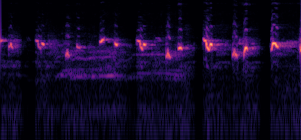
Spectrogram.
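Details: Sooty-headed bulbul singing in the ropel style at dawn: a quick run of short whistled notes that slide up and down and are repeated about every third of a second. The phrases are bright and chirpy, with fainter lower notes running underneath.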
